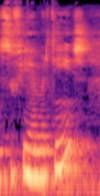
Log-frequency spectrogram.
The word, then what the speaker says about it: Sofia Martins: Okay, so my name, as you've heard, is uh, Sofia Martins, or in Portuguese pronunciation, Sofia Martins.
